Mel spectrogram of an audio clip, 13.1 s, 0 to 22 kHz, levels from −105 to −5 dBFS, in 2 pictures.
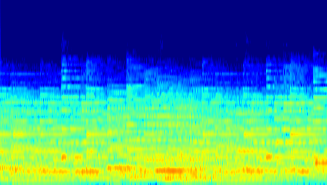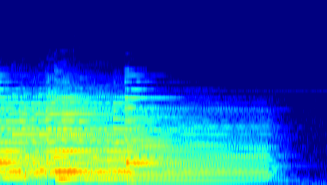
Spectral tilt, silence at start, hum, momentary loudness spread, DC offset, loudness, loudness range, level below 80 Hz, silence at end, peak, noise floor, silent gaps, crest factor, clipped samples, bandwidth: -10 dB/octave; 0 s; none; 18 LU; under 0.1%; -36 LUFS; 9 LU; -74 dBFS; 1.15 s; -22 dBFS; -84 dBFS; none; 14 dB; under 0.1%; 5.2 kHz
